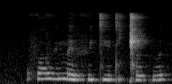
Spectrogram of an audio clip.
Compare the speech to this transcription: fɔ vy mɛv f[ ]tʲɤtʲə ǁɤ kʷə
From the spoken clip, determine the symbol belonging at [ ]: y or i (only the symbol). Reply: y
